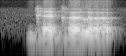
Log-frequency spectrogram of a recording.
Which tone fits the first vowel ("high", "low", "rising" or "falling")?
high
